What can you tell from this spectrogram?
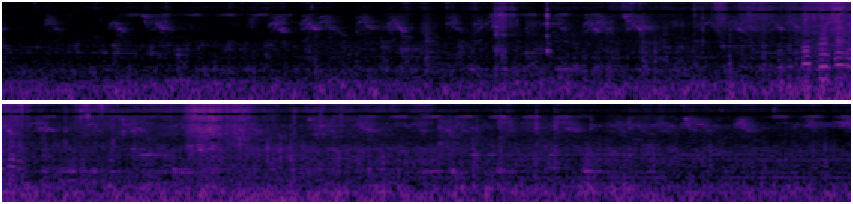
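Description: Near silence outdoors: a low wind rumble on the microphone, with a brief faint animal call about seven seconds in.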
